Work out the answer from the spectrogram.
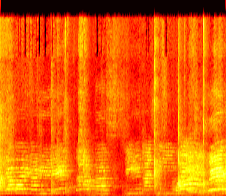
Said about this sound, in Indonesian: Tepuk tangan untuk Haikal.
